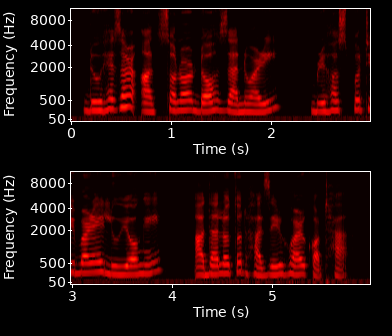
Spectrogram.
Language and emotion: Assamese, neutral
